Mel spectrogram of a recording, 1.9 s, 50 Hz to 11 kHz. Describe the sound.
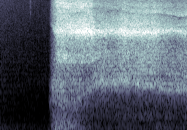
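During the 4-7-8 breathing method, a person exhales a long, steady breath through the mouth after a brief silence, meant as a whoosh: a loud airy hiss that sounds more like a drawn-out "shhh" than a whoosh, holding even for over a second.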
